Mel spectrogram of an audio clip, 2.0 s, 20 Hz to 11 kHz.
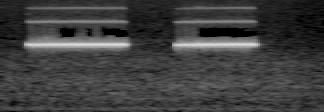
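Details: European tree cricket singing in Venezia, Italy, on 2 September 2021: two clean, ringing trilled bursts of about half a second each, separated by a brief pause, with a very faint background.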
